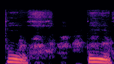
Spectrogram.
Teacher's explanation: we have a voiceless velar fricative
